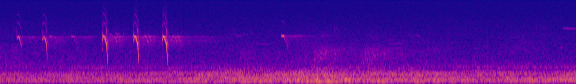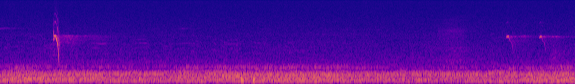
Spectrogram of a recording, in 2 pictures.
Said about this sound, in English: So recording, I hear wild crossbills here. It sounds like a Sitkensis type.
